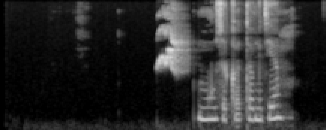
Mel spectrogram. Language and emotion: Russian, neutral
